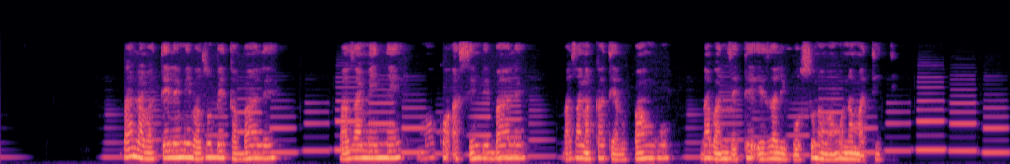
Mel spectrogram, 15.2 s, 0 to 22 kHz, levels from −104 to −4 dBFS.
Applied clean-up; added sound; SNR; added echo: none; Wind instrument, woodwind instrument; 14 dB; reverberation time 0.2 s.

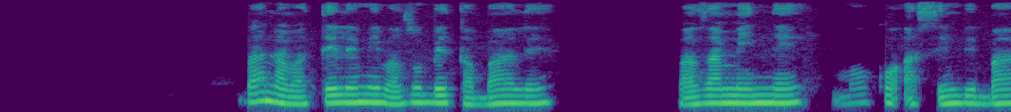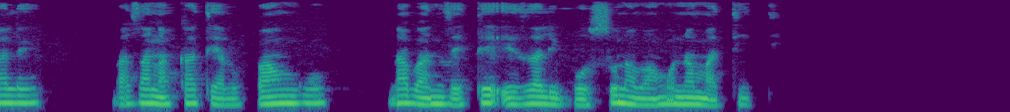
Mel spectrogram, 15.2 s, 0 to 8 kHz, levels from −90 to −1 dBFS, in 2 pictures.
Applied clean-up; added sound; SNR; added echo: none; none; none; none.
